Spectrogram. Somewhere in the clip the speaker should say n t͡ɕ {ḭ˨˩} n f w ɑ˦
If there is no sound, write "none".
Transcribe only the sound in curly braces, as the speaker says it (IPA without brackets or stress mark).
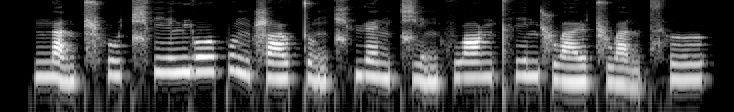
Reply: ḭ˨˩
